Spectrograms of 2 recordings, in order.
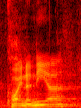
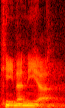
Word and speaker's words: koinonia: language of origin grief are there any alternate pronunciations there's Koinonia and Keenan Nia may have support of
